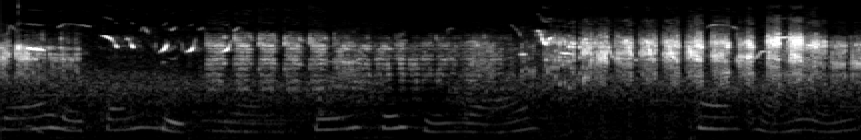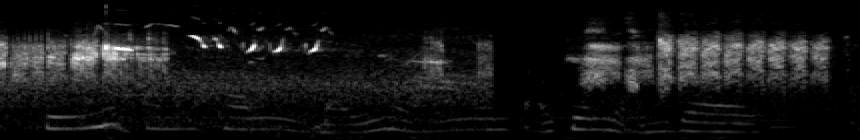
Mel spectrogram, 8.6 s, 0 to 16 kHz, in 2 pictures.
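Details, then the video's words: Swiftlets, both sexes, call the flock to roost, recorded for use as a lure. Fast, scratchy, high twittering comes in dense waves, breaks briefly near the end, then resumes, over lower sliding tones. "Tiếng Én Mốc , Nhạn Nâu Xám Gọi Bầy Ru Ngủ Lùm , Trống Mái Kêu Chuẩn Nhất 2024"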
